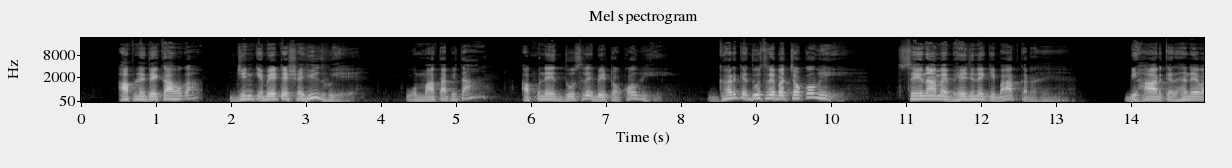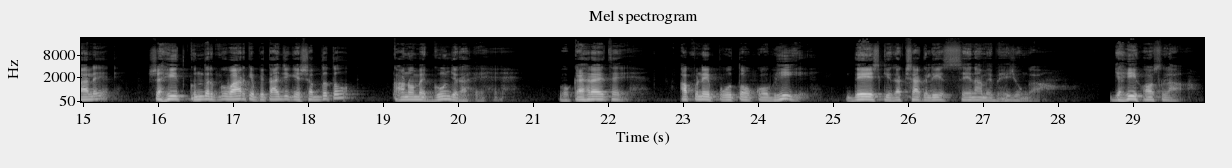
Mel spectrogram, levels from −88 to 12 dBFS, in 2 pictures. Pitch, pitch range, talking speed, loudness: 125 Hz, 110-145 Hz, 130 wpm, -23 LUFS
